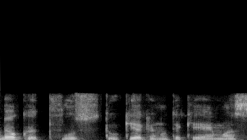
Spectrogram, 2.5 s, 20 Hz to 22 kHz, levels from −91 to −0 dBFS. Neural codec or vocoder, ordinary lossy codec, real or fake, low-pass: vocoder, 22.05 kHz, 80 mel bands, HiFi-GAN; AAC, 48 kbps; fake; 7.2 kHz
